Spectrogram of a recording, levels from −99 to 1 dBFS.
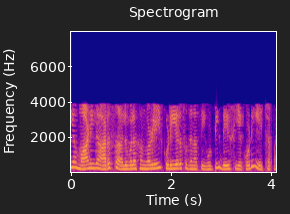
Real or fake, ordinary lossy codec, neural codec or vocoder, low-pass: real; AAC, 16 kbps; none; 7.2 kHz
